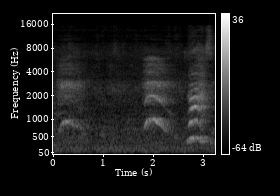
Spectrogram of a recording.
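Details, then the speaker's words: An adult health-promotion student imitates asthmatic breathing on inhalation with three whistling, musical breath sounds, demonstrating wheeze as an asthma symptom; imitated, not real. "Gimana sih Kak bunyi penyakit asma ini? Bunyinya ini saya contohkan ya teman-teman. Jadi saat kalian menarik nafas ada bunyinya seperti"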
